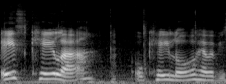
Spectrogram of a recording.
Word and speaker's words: Keilor: The first word that came to me was East Keilor or Keeler. I think it's pronounced Keeler.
